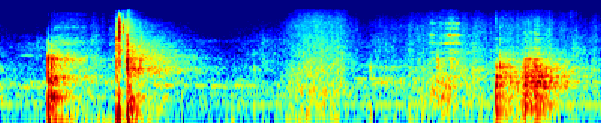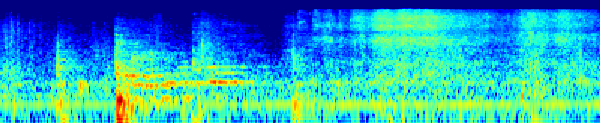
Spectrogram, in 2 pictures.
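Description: Kitchen clatter of pots, dishes and utensils being handled at a counter and sink: two sharp knocks about half a second apart near the start, a burst of clattering a few seconds in, another knock, and a soft hiss in the second half.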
